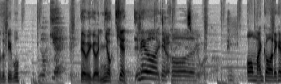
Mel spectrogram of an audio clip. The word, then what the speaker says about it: gnocchetti: It looks like a bit of a Wes, how do you pronounce that? You want to say it loud for the people? There we go. Gnocchetti.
